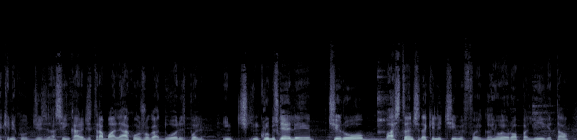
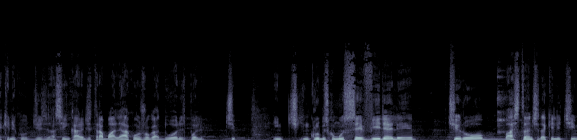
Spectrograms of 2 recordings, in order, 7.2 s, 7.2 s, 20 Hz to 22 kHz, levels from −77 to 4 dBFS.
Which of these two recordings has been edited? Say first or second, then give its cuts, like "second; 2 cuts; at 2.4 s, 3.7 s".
first; 3 cuts; at 2.7 s, 3.5 s, 4.0 s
